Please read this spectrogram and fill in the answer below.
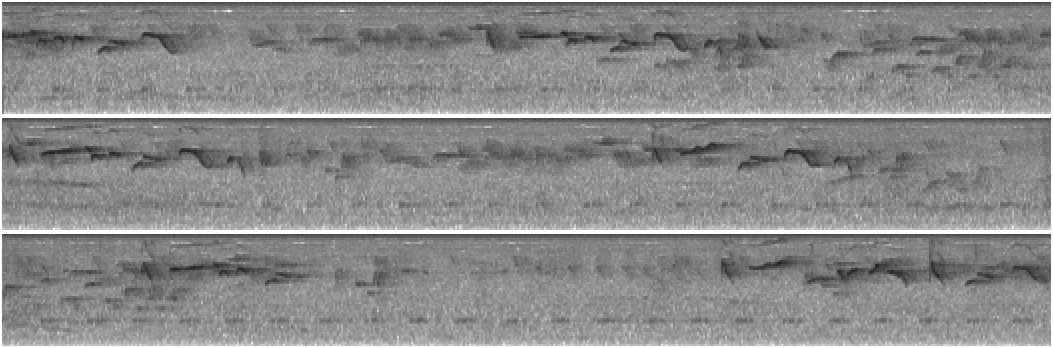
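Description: Oriental magpie robin singing: bouts of varied, gliding notes a few seconds long, broken by pauses of a few seconds.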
